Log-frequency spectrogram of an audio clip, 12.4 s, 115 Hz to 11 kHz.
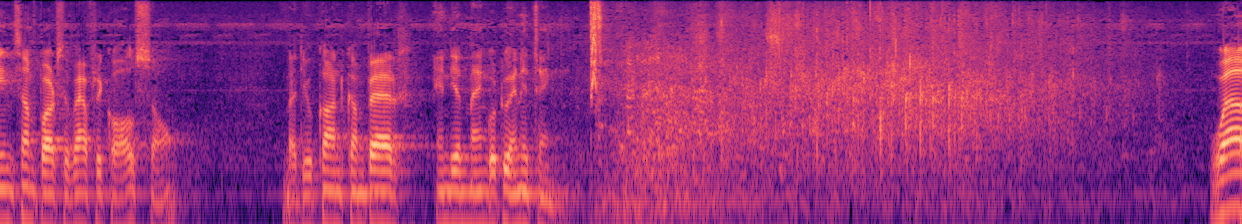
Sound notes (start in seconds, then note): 6.0 laughter; 6.9 applause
